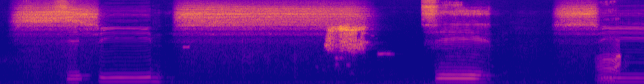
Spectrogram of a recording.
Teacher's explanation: যা শিন হ্যাঁ, শিন আর বড় শিনটা থেকে হবে বড় শিন শিন না, মানে তিন নুক্তাওয়ালা, এটা হচ্ছে হ্যাঁ জিহ্বার মধ্যখান উপরে তালুতে, ও, মধ্যখানটা তালুতে গিয়ে লাগবে। শিন মধ্যে একটা শীষের ভাব থাকবে, শীষ, যেমন বাতাস হইলে বন্যা একটা শ শ ভাব থাকে, ঠিক সেরকম। শিন শিন শিন ও শিন।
